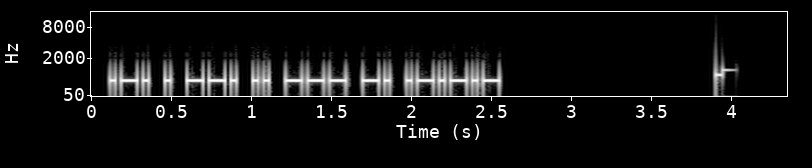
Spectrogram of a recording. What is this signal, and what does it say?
Morse code, heard as a keyed tone, about 34 wpm, 700 Hz. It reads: REGION.
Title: Sentences from Top 1500 Words 35wpm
